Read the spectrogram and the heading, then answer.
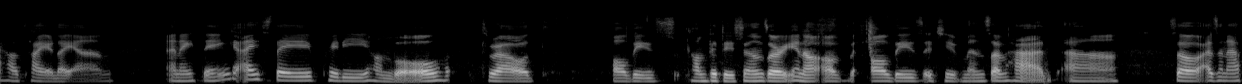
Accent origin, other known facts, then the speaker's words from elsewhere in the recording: Tehran, Tehran Province, Iran; moved away as an adult; also born or lived in Virginia, United States; now in San Diego, United States; I grew up in Iran. I grew up in Tehran. That's where I was born.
